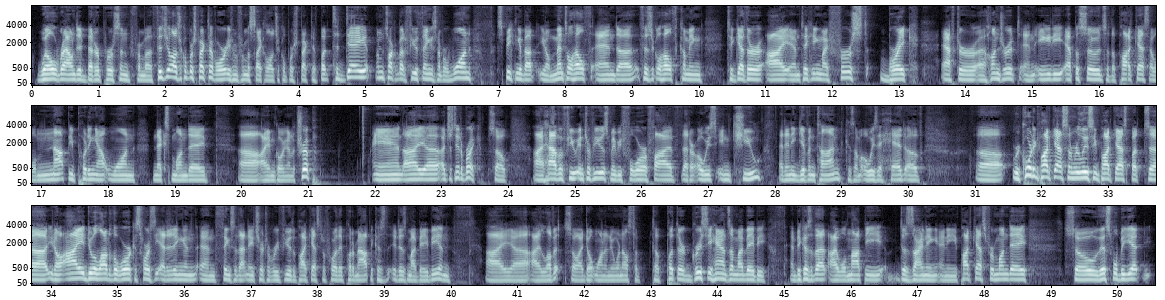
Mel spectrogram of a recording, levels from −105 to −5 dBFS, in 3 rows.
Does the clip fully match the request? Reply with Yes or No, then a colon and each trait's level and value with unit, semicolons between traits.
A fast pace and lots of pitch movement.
No: fast, 210 wpm; average, 3.0 semitones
